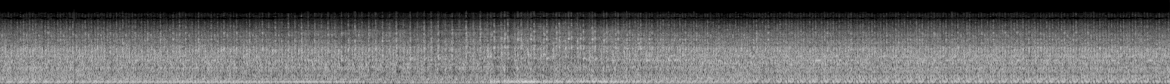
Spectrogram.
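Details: 1939 Caterpillar D4 crawler, D4400 diesel, first run after rebuild, started by pony motor: rough loping idle, low beat stumbling and dropping out every few seconds; engine has a miss, fuel leaks present.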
